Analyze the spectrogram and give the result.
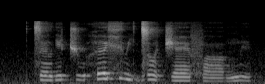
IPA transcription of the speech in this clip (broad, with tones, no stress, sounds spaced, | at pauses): t͡s ɜ˧ l ɾʲ ɛ˦ t͡ʃ u˧ h ɜ˦ xʲ u˦˨ j d͡z ɔ˦˨ t͡ʃ æː˧ f ɒː˨ ŋ͡m ɪ˦˨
